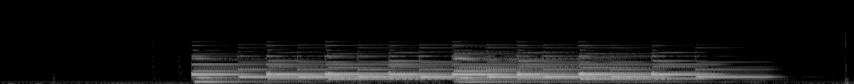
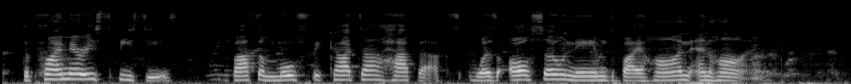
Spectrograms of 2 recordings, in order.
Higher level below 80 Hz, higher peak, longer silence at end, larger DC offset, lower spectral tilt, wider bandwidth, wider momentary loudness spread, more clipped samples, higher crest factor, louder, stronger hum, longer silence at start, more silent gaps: second, -70 dBFS vs -38 dBFS; second, -12 dBFS vs -4 dBFS; first, 0.75 s vs 0.05 s; neither; first, -11 dB/octave vs -7.5 dB/octave; second, 3.4 kHz vs 12.5 kHz; second, 8 LU vs 12 LU; neither; about the same, 14 dB vs 16 dB; second, -27 LUFS vs -21 LUFS; neither; first, 1.9 s vs 0.05 s; neither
